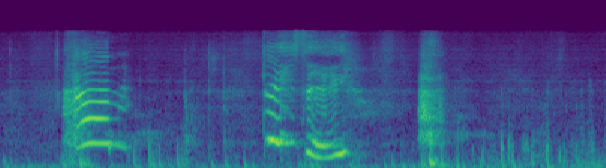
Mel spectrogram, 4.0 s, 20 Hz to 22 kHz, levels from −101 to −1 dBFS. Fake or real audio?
fake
